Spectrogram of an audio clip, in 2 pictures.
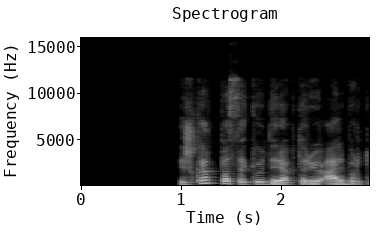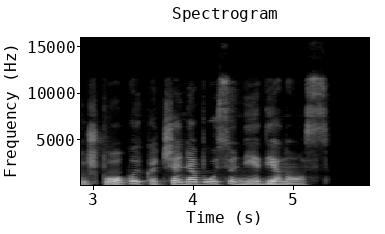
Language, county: Lithuanian, Panevėžys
